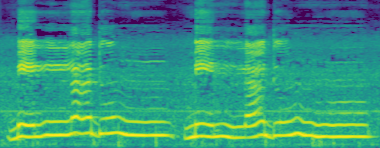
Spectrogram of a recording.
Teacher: Nun mati bertemu dengan lam ya. Itu kita kena masuk tanpa dengung, idgham bila gunnah.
